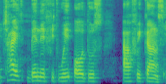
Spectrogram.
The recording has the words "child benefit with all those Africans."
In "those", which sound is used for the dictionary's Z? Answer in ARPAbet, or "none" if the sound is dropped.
S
